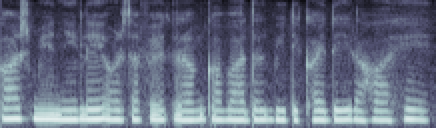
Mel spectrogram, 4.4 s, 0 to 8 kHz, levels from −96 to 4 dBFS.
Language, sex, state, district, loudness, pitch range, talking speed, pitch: Hindi, female, Arunachal Pradesh, Papum Pare, -12 LUFS, 200-220 Hz, 180 wpm, 215 Hz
